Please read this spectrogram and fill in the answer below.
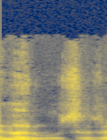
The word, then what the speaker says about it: Nowruz: Nowruz, pronuncio bene? – Perfettamente, Nowruz, perfetto, senza Z dura, ma va benissimo.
